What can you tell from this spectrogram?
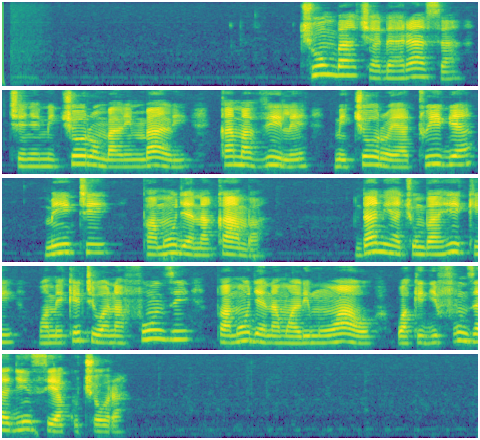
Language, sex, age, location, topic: Swahili, female, 18-24, Dar es Salaam, education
